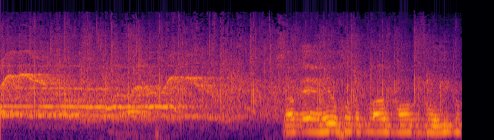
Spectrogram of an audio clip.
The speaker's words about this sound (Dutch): Publiek laat je horen. En nog steeds. Jullie kunnen het beter doen. Dus mag ik iets meer applaus. Iets meer, iets meer, iets meer.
